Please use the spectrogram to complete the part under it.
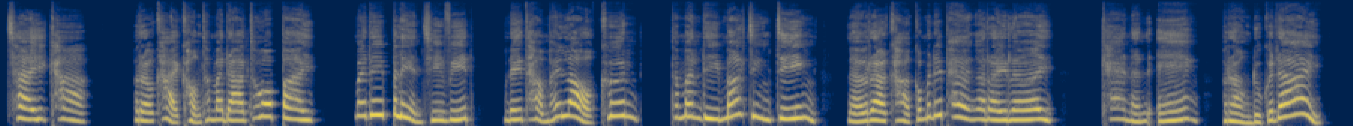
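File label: Ads Natural Sell, Radio Commercials, Female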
